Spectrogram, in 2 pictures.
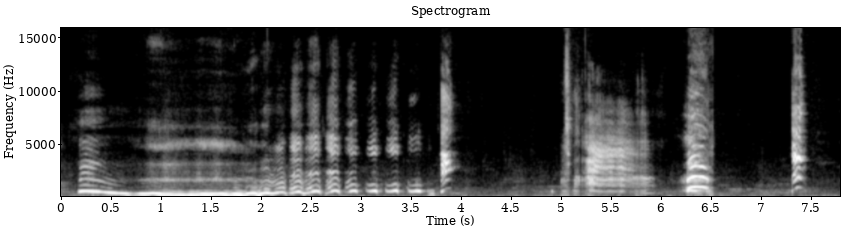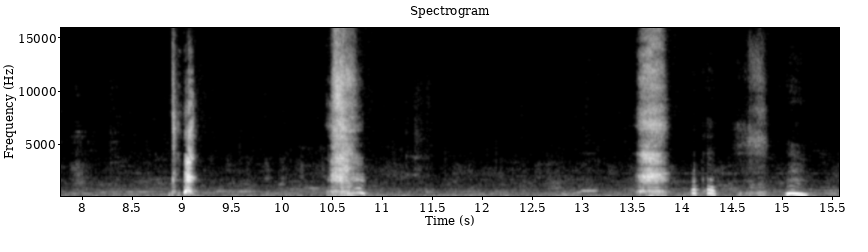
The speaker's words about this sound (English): You got hiccups, but I don't.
